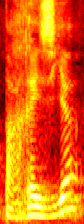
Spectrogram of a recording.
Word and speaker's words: parrhésia: Et la parrhésia, c'est c'est un terme grec, hein, qui s'écrit très simplement p a deux r e s i a, parrhésia, avec un un circonflexe puisque c'est un état en grec.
